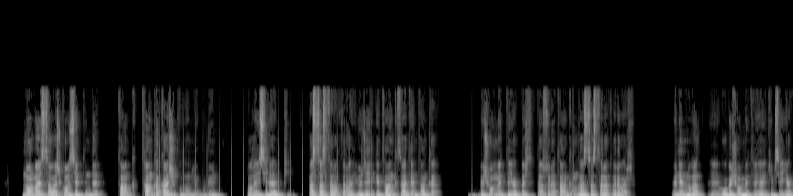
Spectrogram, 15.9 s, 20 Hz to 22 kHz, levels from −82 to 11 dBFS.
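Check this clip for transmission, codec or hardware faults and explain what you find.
Two faults are audible in this speech clip: a train of clicks and a series of gaps between stream segments.

Train of clicks, 3.19 to 7.23 s. About twenty near-identical clicks arrive at a steady 4.2 per second. They stand roughly 10 dB above the speech. They tick through the pauses as well as the talking, so they sit on top of the signal rather than coming from it. A repeating pulse like this is likely interference from nearby equipment or a faulty connection or power supply.

Gaps between stream segments, at 3.39 s, then 7.41 to 7.43 s, 9.43 to 9.45 s and 11.45 to 11.47 s. They fall 4 s, then 2 s and 2 s apart, which fits a stream built from 2-second segments. The segment timestamps don't quite meet, and the player fills each shortfall with silence. The added time runs from 12 ms to 28 ms. Each gap is a hard-edged dropout in the speech, but no audio is lost.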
